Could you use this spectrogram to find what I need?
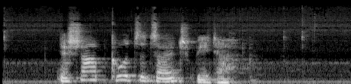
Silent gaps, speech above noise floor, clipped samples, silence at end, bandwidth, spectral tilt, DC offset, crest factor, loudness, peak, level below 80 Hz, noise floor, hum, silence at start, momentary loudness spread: none; 24 dB; under 0.1%; 0.1 s; 16 kHz; -5 dB/octave; under 0.1%; 16 dB; -14 LUFS; 0 dBFS; -36 dBFS; -37 dBFS; none; 0.05 s; 23 LU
